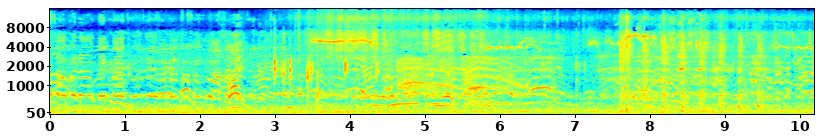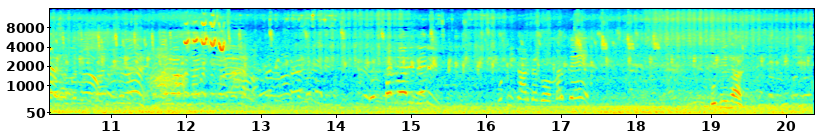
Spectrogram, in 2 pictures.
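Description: A crowd of men talks and calls out nearby, outdoors.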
